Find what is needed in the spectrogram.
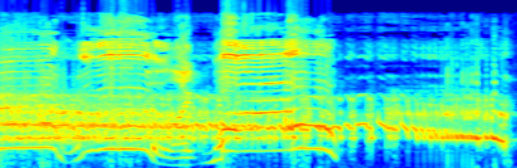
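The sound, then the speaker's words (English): A person voices a harsh, warbling monster screech imitating a movie horror creature, its pitch swooping down and up in a strained, rooster-like wail for about two seconds, then breaking into rough rasping sputters, loud. “Like, the disgusting, like, horror noise that creatures have in movies, except it's constantly happening while you fight the Screaming Antelope.”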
